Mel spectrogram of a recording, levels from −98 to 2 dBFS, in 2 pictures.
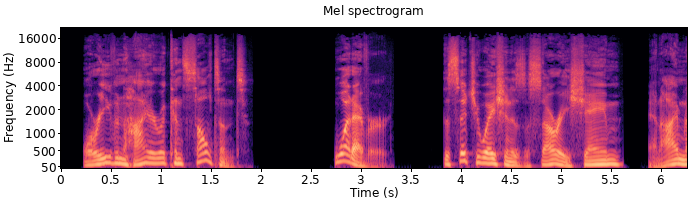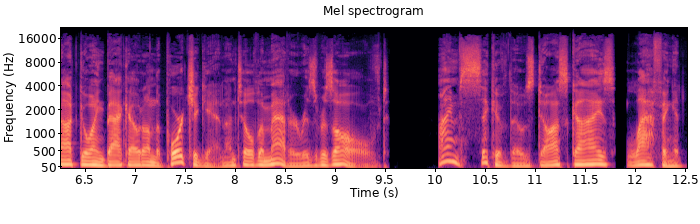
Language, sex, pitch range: English, male, 80-125 Hz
